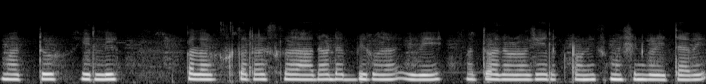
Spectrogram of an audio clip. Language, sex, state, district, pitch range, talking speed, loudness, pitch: Kannada, female, Karnataka, Bidar, 225-235 Hz, 85 wpm, -14 LUFS, 230 Hz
